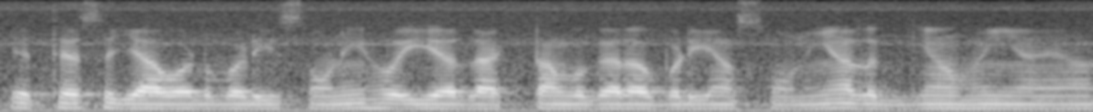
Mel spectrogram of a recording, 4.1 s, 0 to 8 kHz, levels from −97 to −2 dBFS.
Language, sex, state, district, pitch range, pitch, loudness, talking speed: Punjabi, male, Punjab, Kapurthala, 110-115 Hz, 110 Hz, -18 LUFS, 205 wpm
